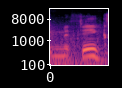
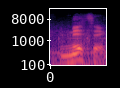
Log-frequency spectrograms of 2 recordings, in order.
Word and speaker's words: Mythique: A quick correction, I've been calling this model a Mythique for quite some time, but it's actually pronounced Mythic.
